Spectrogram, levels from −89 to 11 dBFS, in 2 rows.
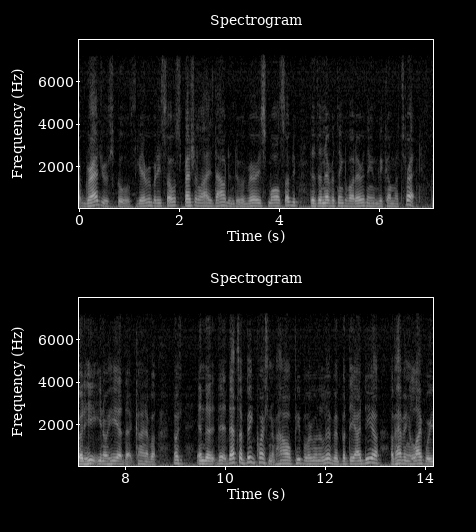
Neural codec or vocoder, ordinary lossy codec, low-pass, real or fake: none; MP3, 64 kbps; 7.2 kHz; real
